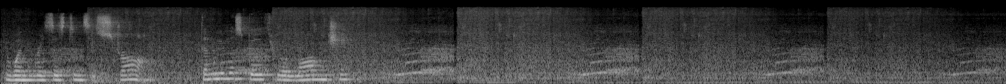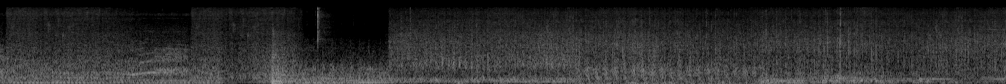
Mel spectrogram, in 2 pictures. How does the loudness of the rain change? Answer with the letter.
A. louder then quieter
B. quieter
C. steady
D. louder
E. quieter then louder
B.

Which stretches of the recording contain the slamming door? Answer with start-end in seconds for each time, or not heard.
0.7-1.2, 12.8-13.2.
